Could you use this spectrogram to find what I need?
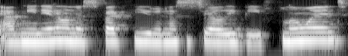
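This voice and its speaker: A somewhat breathy voice with an American accent, on a very clean recording with a silent background. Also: woman. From US. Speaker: American expat living abroad. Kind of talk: interview conversation. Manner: hesitant, many fillers.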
